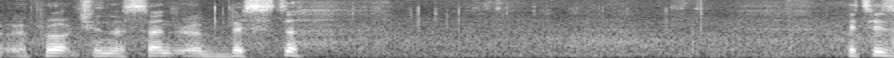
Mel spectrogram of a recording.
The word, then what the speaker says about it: Bicester: Right, we're approaching the centre of Bicester. It is Bicester, not Bicester, like I used to think it was. Some strange spelling, but it is pronounced Bicester.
